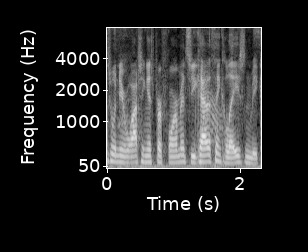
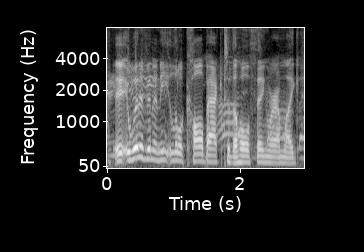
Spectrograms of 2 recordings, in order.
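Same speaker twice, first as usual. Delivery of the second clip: ordinary talk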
